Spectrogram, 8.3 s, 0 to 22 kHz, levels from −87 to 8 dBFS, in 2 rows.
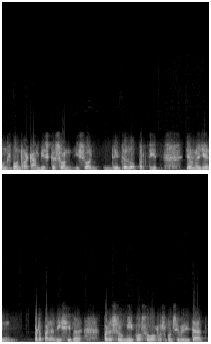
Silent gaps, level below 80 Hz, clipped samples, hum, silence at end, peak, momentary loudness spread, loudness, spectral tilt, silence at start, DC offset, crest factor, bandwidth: none; -54 dBFS; under 0.1%; none; 0.05 s; -10 dBFS; 6 LU; -25 LUFS; -7.5 dB/octave; 0 s; under 0.1%; 14 dB; 5.2 kHz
